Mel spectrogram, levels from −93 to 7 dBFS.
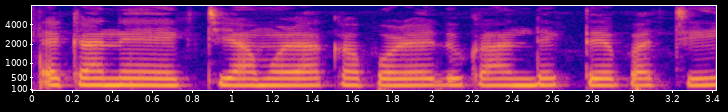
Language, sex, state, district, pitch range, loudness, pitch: Bengali, female, Assam, Hailakandi, 230-235 Hz, -17 LUFS, 230 Hz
